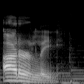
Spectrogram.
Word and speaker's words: utterly: very is by saying utterly. I want you to pay attention to the double T here. It's flap T, and in American English, it's pronounced as a light D. Utterly, utterly.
